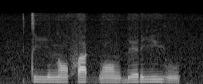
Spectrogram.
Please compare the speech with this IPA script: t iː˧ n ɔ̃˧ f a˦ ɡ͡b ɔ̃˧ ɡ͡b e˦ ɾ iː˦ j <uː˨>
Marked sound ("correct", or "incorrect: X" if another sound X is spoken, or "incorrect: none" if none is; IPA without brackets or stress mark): incorrect: u˨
